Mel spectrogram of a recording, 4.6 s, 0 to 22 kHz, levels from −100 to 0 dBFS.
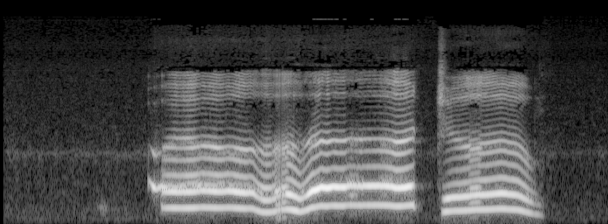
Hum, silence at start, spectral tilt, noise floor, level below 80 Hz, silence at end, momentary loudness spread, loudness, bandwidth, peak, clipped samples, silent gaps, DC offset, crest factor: none; 1.1 s; -5 dB/octave; -60 dBFS; -66 dBFS; 0.5 s; 10 LU; -14 LUFS; 6.8 kHz; -2 dBFS; under 0.1%; none; under 0.1%; 14 dB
